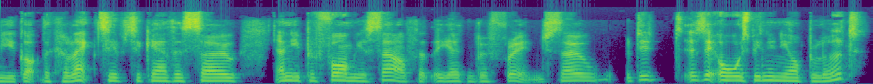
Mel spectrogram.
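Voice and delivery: ordinary talk

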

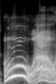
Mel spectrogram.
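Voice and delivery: high retold "wow" of wonder; mock amazement. Re-enacting amazed reaction.

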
